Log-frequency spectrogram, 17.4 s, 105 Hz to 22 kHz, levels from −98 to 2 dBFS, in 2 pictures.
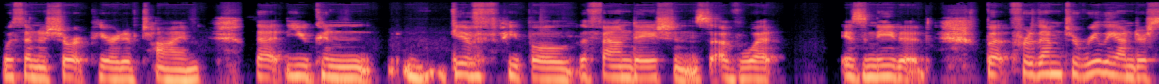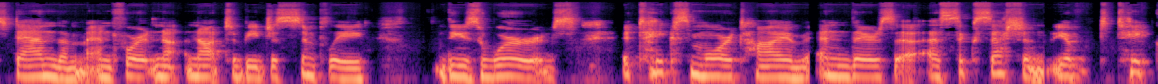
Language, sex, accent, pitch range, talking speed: English, female, American, 155-180 Hz, 165 wpm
